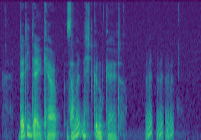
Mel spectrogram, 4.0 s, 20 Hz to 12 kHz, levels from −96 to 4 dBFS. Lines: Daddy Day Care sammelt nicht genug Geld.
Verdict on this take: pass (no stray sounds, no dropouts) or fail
fail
